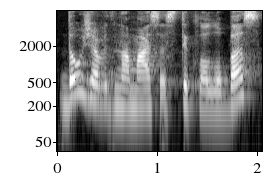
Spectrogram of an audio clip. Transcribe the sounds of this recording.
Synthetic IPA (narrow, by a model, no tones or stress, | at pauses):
d̪ɐʊkʒʲɛʋɐd̪ʲɪnɐmɑːsʲɛst̪ʲɪklˠoːlˠʊbɐs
